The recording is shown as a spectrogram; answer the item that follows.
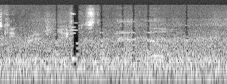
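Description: Near silence: room tone, with one faint click about three-quarters of a second in.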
